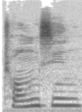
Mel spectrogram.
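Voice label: "chóngxīn", Chinese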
